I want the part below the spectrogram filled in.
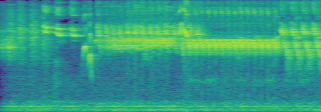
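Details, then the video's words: Goldfinch and canary hybrid singing: a few sharp high chirps and a downward sweep, then a long fast rolling trill held steady at a high pitch, closing in rapid chattering notes. "Гибрид щегла с канарейкой/ سایره کنری/ hybrid of goldfinch and canary"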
